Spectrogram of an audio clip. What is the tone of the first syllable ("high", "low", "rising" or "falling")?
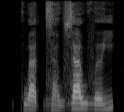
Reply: low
